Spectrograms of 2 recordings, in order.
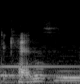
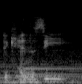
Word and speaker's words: Duquesne: When George Washington, a major at that time, left from, or just near Fort Duquesne, or Duquesne, depending on how you want to pronounce it, in Pennsylvania, what is now Pennsylvania, basically the city of Pittsburgh.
